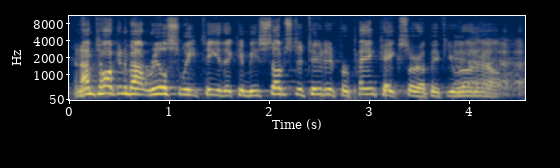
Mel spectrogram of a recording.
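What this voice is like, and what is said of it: Southern American accent. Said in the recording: “I came in with my southern accent from the panhandle of Florida”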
